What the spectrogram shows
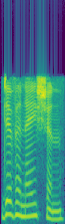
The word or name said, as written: divination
